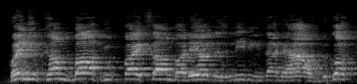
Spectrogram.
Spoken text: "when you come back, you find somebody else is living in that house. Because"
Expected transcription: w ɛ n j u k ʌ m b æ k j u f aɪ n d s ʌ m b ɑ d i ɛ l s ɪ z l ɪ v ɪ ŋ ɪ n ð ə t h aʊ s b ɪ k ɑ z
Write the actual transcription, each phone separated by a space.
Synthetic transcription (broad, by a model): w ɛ n j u k ʌ m b æ k j u f aɪ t s ʌ m b ɑ d i ɛ l s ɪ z l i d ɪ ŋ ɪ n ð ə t h aʊ s b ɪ k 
